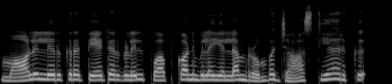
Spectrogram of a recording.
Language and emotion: Tamil, sad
